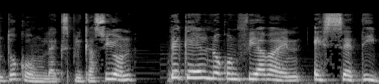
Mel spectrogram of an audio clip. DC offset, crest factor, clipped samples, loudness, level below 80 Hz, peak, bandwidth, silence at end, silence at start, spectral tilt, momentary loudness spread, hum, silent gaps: under 0.1%; 16 dB; under 0.1%; -16 LUFS; -50 dBFS; 0 dBFS; 11.5 kHz; 0 s; 0 s; -4 dB/octave; 7 LU; none; none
